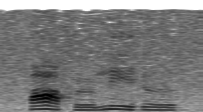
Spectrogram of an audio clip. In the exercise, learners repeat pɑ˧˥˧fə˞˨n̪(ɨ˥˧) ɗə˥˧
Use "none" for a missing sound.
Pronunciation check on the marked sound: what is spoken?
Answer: e˥˧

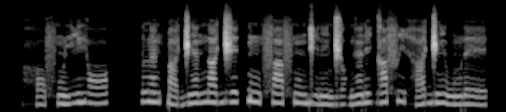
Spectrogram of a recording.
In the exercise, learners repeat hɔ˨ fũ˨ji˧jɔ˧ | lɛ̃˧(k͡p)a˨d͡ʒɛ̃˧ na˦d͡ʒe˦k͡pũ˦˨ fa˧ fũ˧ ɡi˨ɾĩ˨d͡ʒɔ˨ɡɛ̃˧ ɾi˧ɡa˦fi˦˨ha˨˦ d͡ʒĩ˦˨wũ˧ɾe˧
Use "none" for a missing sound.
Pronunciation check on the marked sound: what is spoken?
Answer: k͡p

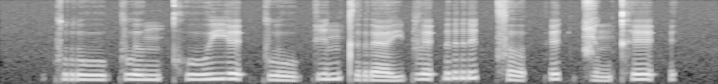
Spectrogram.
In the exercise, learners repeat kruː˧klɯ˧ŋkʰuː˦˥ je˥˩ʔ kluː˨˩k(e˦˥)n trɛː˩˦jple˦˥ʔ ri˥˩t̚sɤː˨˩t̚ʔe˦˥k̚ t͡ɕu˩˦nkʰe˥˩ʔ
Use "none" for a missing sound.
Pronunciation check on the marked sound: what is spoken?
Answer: i˦˥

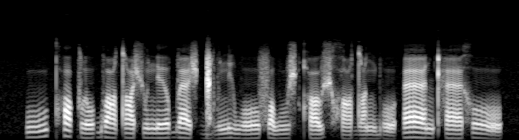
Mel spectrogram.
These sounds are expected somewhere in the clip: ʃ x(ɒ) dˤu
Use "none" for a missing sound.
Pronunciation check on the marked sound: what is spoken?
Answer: ɒ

